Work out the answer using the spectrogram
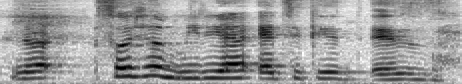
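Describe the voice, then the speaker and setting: A woman's voice: fairly high pitch, normal speed, a little mellow. A woman from South Africa with a South African accent, chatting casually and jokingly as a podcast guest. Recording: roomy echo, faint noise.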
